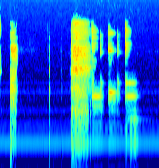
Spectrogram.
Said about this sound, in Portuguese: Pá, parem de mandar coisas. Ainda por cima este telemóvel está com um toque tão irritante.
